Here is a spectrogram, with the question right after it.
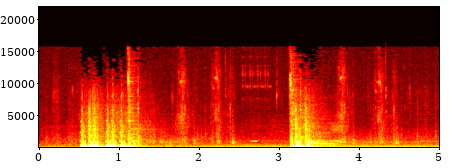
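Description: Machine-gun fire in the online shooter Heroes & Generals, two loud rattling bursts about three seconds apart, each fading into a lingering echo over a low battlefield hum, with no speech.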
